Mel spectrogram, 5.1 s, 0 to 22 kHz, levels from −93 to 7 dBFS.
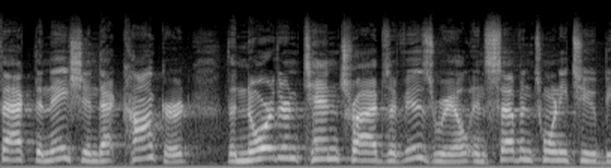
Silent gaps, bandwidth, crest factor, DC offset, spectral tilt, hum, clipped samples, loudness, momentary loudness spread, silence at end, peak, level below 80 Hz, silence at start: none; 13.5 kHz; 18 dB; 1%; -3.5 dB/octave; none; under 0.1%; -22 LUFS; 6 LU; 0 s; -6 dBFS; -66 dBFS; 0 s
